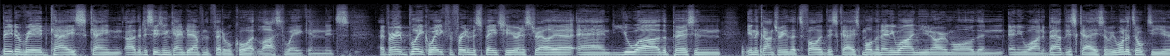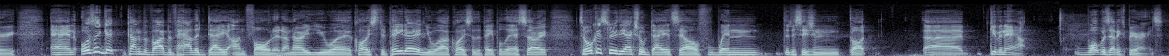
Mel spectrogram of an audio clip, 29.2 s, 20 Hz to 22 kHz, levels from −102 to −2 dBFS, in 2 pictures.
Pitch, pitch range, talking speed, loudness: 130 Hz, 120-140 Hz, 215 wpm, -25 LUFS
